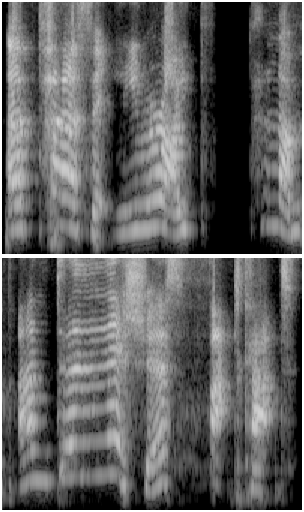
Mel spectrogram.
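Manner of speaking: high, slow, savouring each word; gloating beast. A narrator's reading. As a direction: lick your lips over the fat cat. Beast relishing the cat.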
